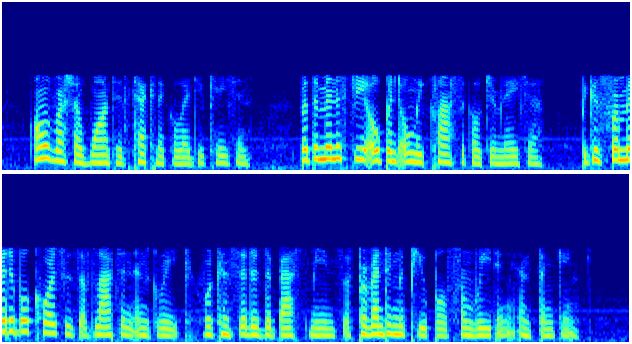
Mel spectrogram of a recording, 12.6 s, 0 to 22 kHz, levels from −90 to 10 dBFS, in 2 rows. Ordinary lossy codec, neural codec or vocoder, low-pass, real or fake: AAC, 32 kbps; none; 3.6 kHz; real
